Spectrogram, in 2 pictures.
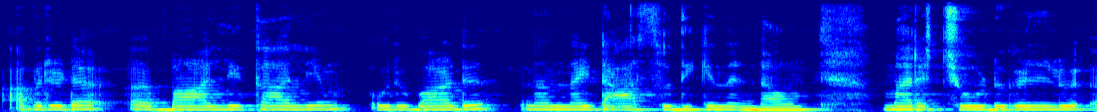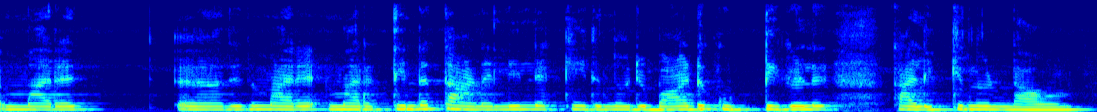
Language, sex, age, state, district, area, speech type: Malayalam, female, 18-30, Kerala, Wayanad, rural, spontaneous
